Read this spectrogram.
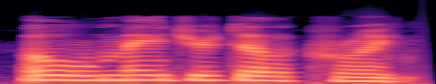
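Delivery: high, contrite woman's cry; pleading, pitch well up; exclaimed apology. A narrator's reading. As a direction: exclaim it high, appealing to him. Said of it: "exclaimed Julia".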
